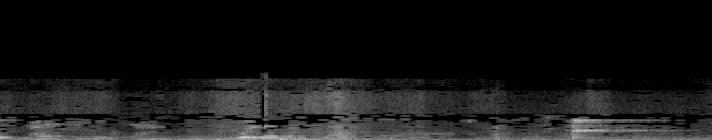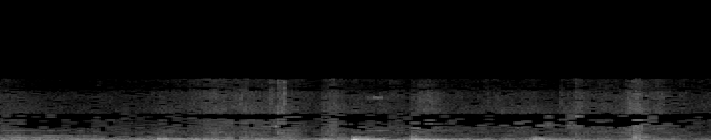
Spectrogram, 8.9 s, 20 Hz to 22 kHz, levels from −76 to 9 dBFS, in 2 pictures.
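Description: The sound carries AAC compression damage throughout, likely from AAC-LC at a very low bitrate. Nothing sits above 10.4 kHz, and the heavy quantisation leaves the audio dull and smeared, with a warbly, fizzy texture that fits roughly 16 kbps.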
